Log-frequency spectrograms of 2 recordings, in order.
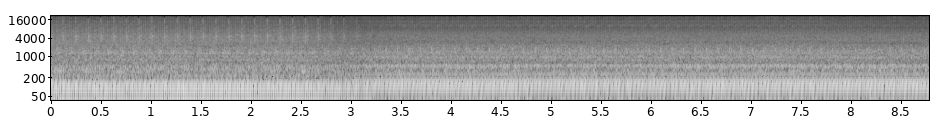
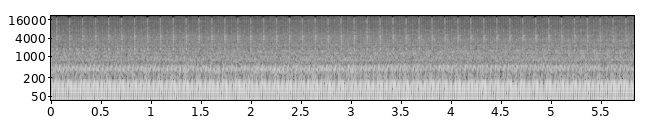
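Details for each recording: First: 1990 Nissan 300ZX twin turbo with used JDM engine, after fixing lifter ticking traced to a dented oil pan: steady, even idle with smooth low hum and no ticking; normal idle after repair. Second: 1990 Nissan 300ZX twin turbo with used JDM replacement engine at idle: fast steady ticking about four per second; hydraulic lifters starved of oil from low oil pressure, one lifter broken.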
